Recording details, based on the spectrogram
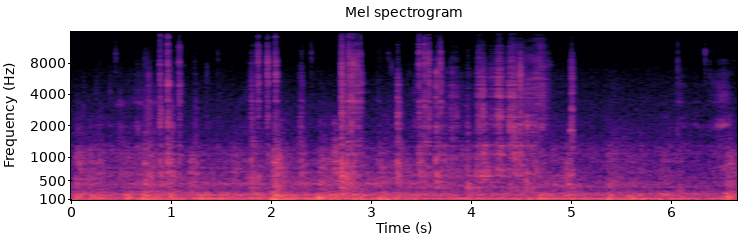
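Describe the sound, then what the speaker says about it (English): A new furnace igniter is pushed and clipped into place, giving soft rubbing, scraping and small ratchet-like clicks. The handling sounds go on steadily, close and quiet, with no talking. "I'm going to put the new igniter in."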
